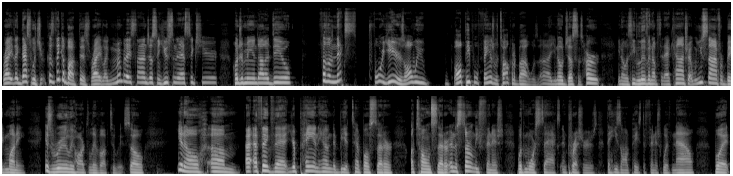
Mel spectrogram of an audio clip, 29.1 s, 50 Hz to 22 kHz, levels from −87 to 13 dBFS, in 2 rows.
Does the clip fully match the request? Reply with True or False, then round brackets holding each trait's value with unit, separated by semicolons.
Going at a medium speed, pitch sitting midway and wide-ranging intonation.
False (210 wpm; 165 Hz; 8.1 semitones)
